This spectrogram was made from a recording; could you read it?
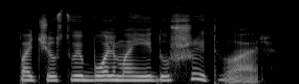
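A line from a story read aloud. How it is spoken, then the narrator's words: Very quiet speech. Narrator (Russian): тихо-тихо произнес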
